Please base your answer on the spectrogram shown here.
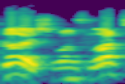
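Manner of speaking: ordinary talk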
